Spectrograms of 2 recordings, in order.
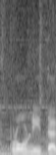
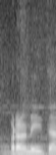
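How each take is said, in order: First: The first vowel sounds like an 'o'. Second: The first vowel sounds like a short 'a'. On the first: This is how the name is said locally in Assam. "प्रोनीता करके बोला जाता है" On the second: This is how the name is written and usually said. "प्रणीता नाम है"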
